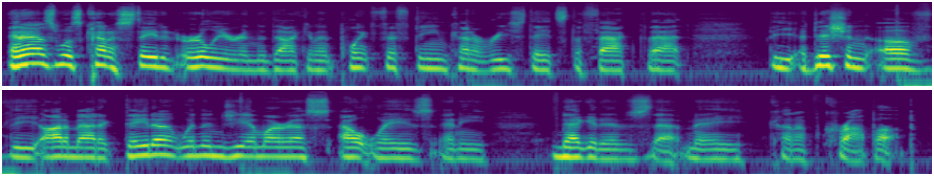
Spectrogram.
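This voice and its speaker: Higher-pitched man explaining a document. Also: fairly even intonation, normal speed, fairly bright tone. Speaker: host of a radio hobby channel. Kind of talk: explanatory commentary while reading through a document.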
